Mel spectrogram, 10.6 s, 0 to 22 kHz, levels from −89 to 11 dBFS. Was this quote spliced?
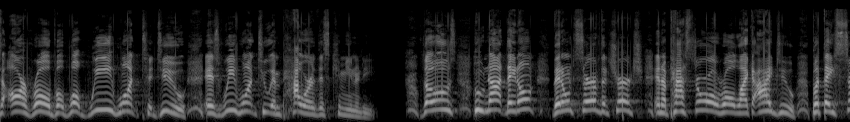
yes; 1 cut; at 5.2 s

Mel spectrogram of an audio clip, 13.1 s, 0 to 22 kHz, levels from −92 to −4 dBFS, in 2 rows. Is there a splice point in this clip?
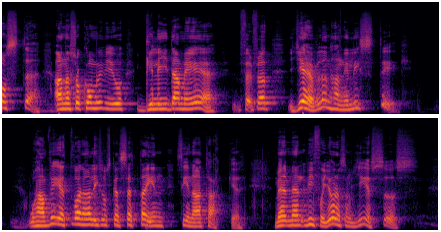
no; 0 cuts

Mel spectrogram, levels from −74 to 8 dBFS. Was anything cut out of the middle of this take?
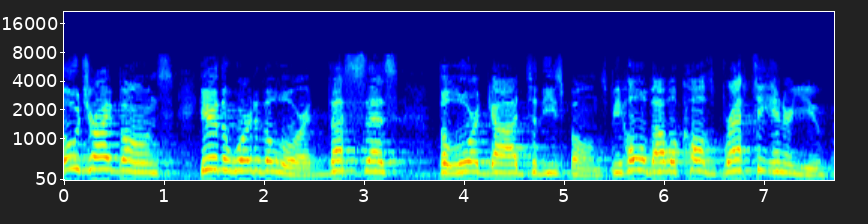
no; 0 cuts

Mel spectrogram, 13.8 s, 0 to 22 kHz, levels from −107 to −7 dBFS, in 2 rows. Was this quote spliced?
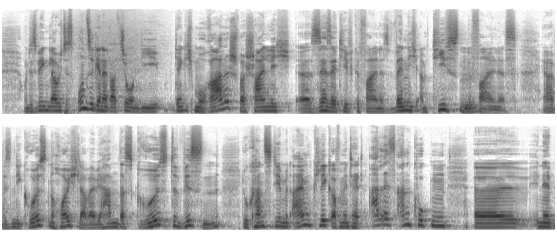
no; 0 cuts

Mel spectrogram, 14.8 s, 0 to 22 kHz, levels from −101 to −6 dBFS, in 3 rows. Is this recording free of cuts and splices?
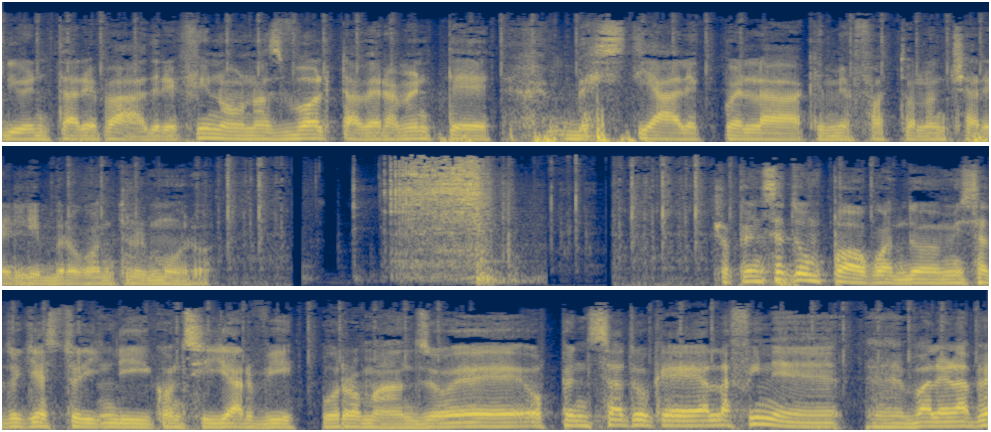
no; 1 cut; at 10.3 s

